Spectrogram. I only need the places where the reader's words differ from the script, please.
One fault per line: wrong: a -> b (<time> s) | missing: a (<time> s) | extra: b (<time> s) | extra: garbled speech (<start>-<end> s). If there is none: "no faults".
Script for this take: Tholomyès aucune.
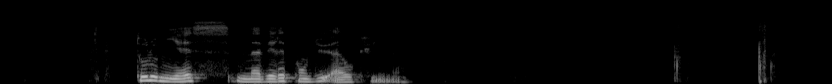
extra: n'avait répondu à (2.4 s)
